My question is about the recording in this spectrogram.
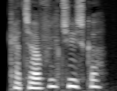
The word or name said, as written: kartoffeltysker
